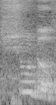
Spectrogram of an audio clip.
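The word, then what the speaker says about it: pseudo: इसको हटा के इतना ही फोर्स जो ऑोजिट लगाया है इसे बोलते हैं शूडो फोर्स। पी साइलेंट होता है इसमें।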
